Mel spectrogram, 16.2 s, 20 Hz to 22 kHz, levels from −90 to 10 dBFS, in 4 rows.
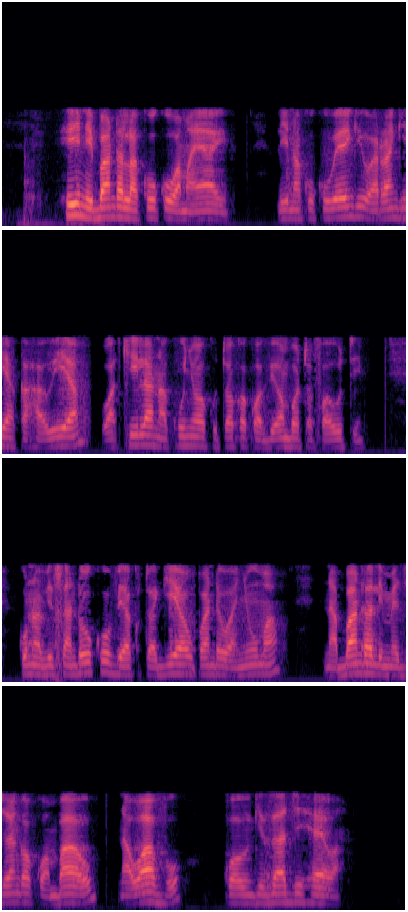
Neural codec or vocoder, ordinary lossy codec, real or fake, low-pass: none; AAC, 24 kbps; real; 3.6 kHz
